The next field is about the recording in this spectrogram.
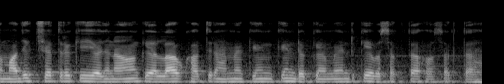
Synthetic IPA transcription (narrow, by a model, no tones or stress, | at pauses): saːmaːd͡ʒɪk̚kʰʃeːt̪ɾəkijoːd͡ʒnaːõkeɐlaːbkʰaːt̪ɪɾɦɐmẽkɪnkɪnɖoːkjumẽːɳʈkeɐʋəsəkt̪aɦosə̰kt̪aɦɛː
